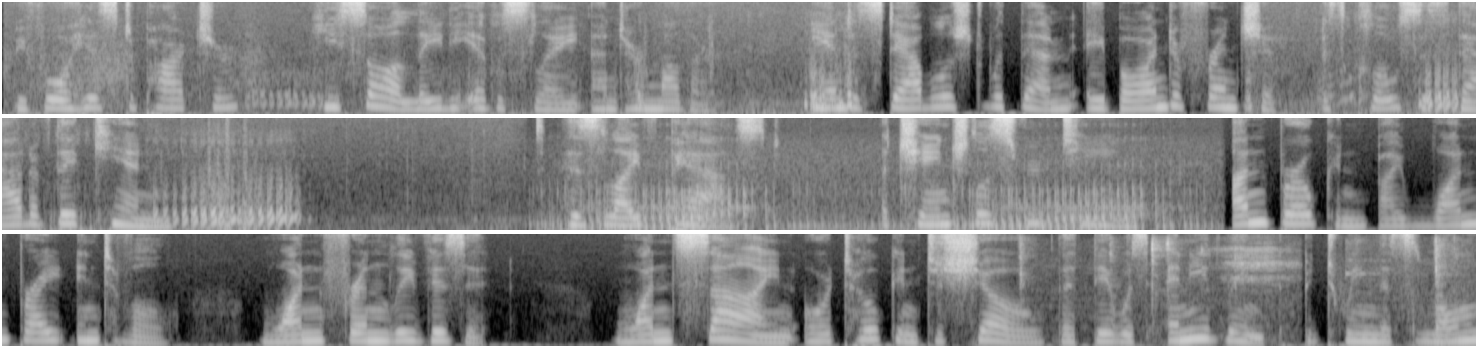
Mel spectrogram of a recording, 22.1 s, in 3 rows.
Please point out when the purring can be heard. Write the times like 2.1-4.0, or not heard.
0.0-4.3, 6.2-13.5.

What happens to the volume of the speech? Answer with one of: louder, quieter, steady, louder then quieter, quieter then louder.
steady.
